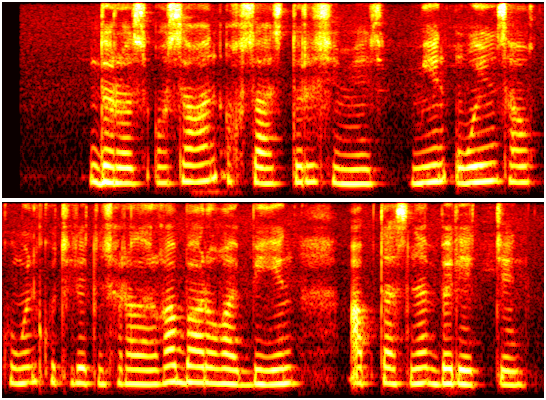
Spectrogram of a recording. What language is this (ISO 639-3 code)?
kaz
